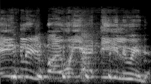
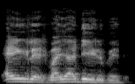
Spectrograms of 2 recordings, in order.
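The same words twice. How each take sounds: First: Lightly imitated Caribbean kid, laughing; a hint of a Caribbean boy's taunt. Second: Put-on low Caribbean kid's voice; deeper voice. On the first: Speaker imitating a Caribbean boy calling him English. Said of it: "a ten-year-old with a deeper voice". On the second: Speaker imitating a deep-voiced Caribbean boy teasing him. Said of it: "with a deeper voice than you".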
